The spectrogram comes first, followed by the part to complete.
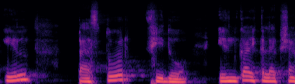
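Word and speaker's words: Il Pastor Fido: इनका एक वर्क है गरिनी का जिसका नाम है इल पस्तोर फीदो इसे ऐसे ही प्रोनाउंस कीजिएगा आप इल पस्तोर फीदो इनका एक कलेक्शन है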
